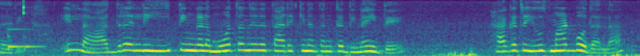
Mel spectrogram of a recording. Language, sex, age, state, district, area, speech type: Kannada, female, 18-30, Karnataka, Shimoga, rural, spontaneous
